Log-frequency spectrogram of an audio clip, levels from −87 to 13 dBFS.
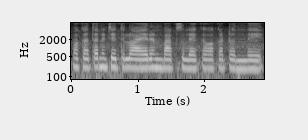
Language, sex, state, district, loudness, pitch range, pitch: Telugu, female, Telangana, Mahabubabad, -16 LUFS, 200-215 Hz, 205 Hz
